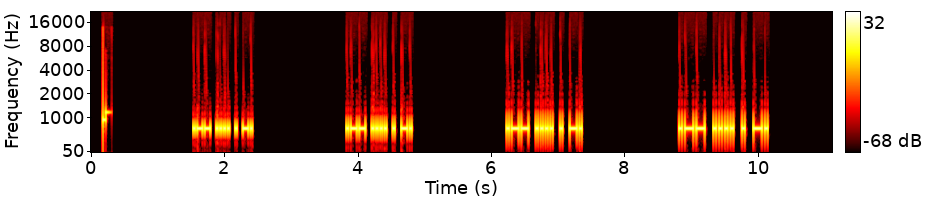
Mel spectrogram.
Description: Morse code, heard as a keyed tone, about 37 wpm, 700 Hz. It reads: WHEN WHEN WHEN WHEN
